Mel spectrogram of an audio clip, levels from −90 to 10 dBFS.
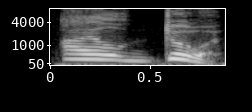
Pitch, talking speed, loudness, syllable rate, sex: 180 Hz, 205 wpm, -14 LUFS, 4.3 syllables/s, male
